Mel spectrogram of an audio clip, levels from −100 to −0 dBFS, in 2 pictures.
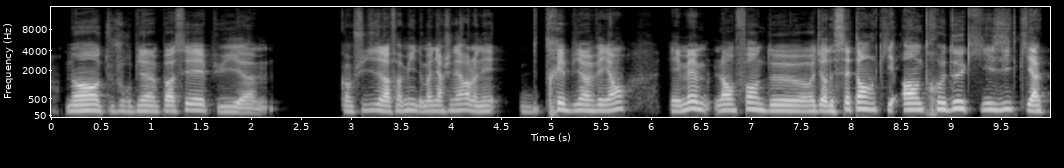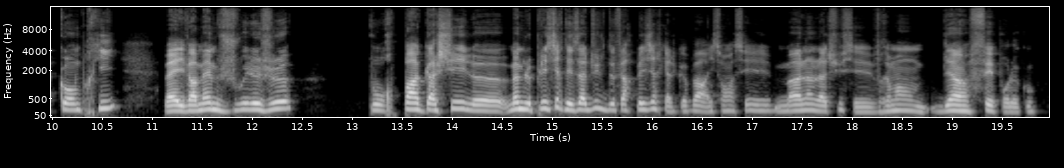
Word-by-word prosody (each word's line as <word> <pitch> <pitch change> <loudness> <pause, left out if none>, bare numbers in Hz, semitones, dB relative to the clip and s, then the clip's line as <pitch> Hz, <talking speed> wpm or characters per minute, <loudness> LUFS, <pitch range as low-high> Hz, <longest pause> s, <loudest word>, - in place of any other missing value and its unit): Non, 150 +2 +5
toujours 135 -1 -11
bien 145 0 -2
passé 145 +4 -1
et 160 -1 +1
puis, 125 -3 -6
hem, 110 -3 -5 0.7
comme 140 -1 -6
je 135 - -13
te 155 - -11
disais, 160 0 -4
la 140 -1 +5
famille 155 +2 -5
de 135 - -6
manière 140 0 -1
générale, 160 +2 -1
on 135 - -3
est 140 0 -7 0.2
b 125 -1 -15
très 180 -2 +2
bienveillants 155 +4 0 0.4
et 145 0 -1
même 190 0 +2
l'enfant 160 +4 +2
de, 150 -2 0
on - - -2
va 145 - -1
dire, 145 -2 +3
de - - +1
7 180 +7 0
ans 190 -2 +6
qui - - -5
est - - -3
entre 175 +2 +4
2, 200 +4 +2
qui 175 -2 -7
hésite, 180 +2 -3
qui 160 - +1
a 145 0 +8
compris, 170 - -3 0.4
bah, 140 +1 +7
il 140 0 +5
va 150 0 +6
même 180 +1 +3
jouer 160 +5 -5
le 175 0 +5
jeu 200 +6 0 0.7
pour 160 -2 -5
pas 180 -1 +6
gâcher 180 +4 +1
le 150 -4 0
même 185 +1 +3
le 175 - +3
plaisir 200 +3 -2
des 170 -1 +1
adultes, 185 +4 0
de 165 - -4
faire 160 0 -4
plaisir 180 +2 -4
quelque 130 -2 -9
part. 140 -3 -5
Ils - - -13
sont 145 +3 -13
assez 150 +1 -12
malins 155 +3 -2
là-dessus, 140 +4 -5
c'est 120 -5 -10
vraiment 145 +5 -8 0.2
bien 145 +1 +1
fait, 150 +3 -3
pour 125 -3 -10
le 120 -1 -8
coup. 130 +1 -17
155 Hz, 220 wpm, -24 LUFS, 140-175 Hz, 0.7 s, a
